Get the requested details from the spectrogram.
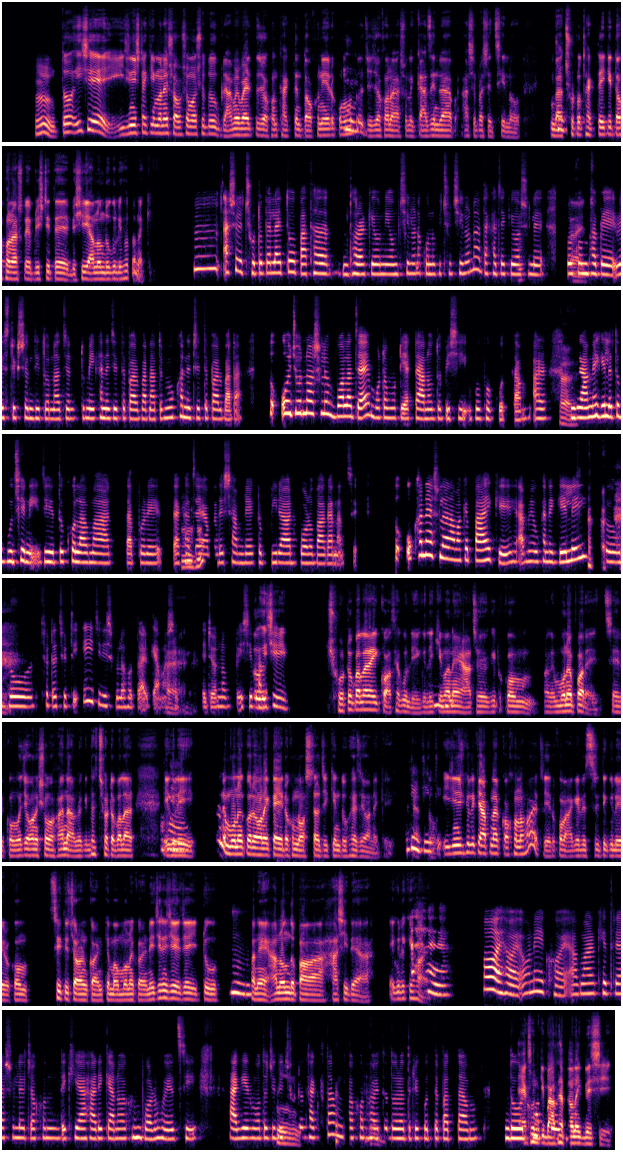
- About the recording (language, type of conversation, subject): Bengali, podcast, বৃষ্টি বা কোনো ঋতু নিয়ে আপনার সবচেয়ে প্রিয় স্মৃতি কী?
- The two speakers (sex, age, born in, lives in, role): female, 25-29, Bangladesh, Bangladesh, guest; male, 60-64, Bangladesh, Bangladesh, host
- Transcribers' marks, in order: chuckle; other background noise; chuckle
